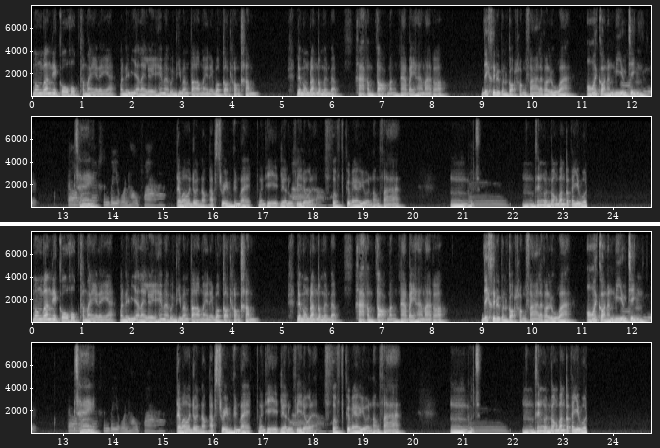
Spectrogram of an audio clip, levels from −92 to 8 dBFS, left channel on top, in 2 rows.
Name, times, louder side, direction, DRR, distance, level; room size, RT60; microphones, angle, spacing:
voice 1, 0.0-4.5 5.1-6.1 6.5-8.3 9.0-12.3 13.2-13.7 15.3-19.8 20.7-21.3 22.2-23.5, right 1 dB, 35° right, 1.3 m, -20 dB
voice 2, 11.8-12.5 13.1-15.1 17.6-18.4 21.1-22.0, left 1 dB, 70° left, 6.8 m, -38 dB
head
